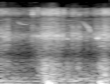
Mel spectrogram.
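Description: Horse hooves in a video game land as two soft, low thuds a fraction of a second apart, faint against a quiet background.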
